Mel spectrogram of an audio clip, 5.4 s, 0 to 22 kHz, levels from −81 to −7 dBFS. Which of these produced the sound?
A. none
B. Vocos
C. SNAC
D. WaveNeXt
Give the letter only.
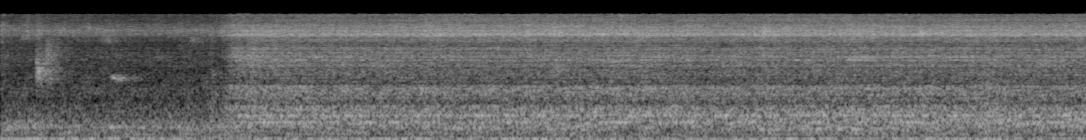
A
